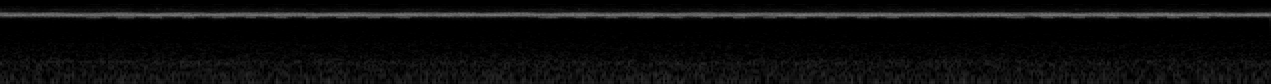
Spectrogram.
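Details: High, unwavering trilling of many autumn insects on a night, the sound a seamless buzzy ring with subtle rhythmic beating, steady volume, nothing else audible over it.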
